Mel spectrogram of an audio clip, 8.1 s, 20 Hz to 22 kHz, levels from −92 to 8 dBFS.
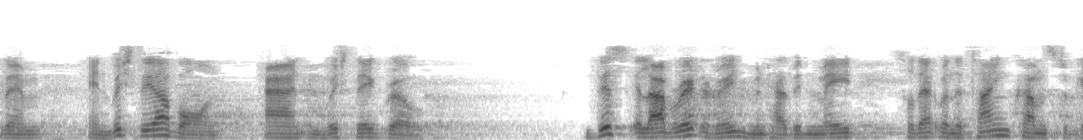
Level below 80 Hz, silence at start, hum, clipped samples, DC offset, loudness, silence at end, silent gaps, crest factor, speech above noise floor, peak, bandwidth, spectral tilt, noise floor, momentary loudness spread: -62 dBFS; 0 s; none; under 0.1%; under 0.1%; -31 LUFS; 0 s; none; 22 dB; 40 dB; -10 dBFS; 6 kHz; -8 dB/octave; -70 dBFS; 15 LU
